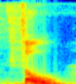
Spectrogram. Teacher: Nah, perhatikan dalam lafal makhraj huruf tsa. Tsa makhrajnya ujung lidah kita menempel dengan gigi seri dua ini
